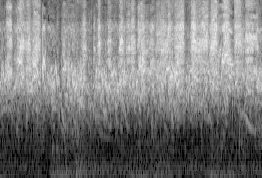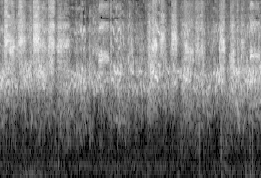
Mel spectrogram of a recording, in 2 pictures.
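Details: Budgerigar colony in an aviary, many birds singing and chirping at once, with dense high twittering, short rising squeaks and scattered squawks running continuously.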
